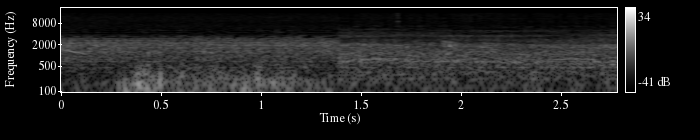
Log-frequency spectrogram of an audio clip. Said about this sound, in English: But it's cold and windy.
